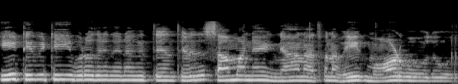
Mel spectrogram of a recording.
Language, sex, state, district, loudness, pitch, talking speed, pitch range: Kannada, male, Karnataka, Shimoga, -15 LUFS, 190 Hz, 120 wpm, 175-210 Hz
